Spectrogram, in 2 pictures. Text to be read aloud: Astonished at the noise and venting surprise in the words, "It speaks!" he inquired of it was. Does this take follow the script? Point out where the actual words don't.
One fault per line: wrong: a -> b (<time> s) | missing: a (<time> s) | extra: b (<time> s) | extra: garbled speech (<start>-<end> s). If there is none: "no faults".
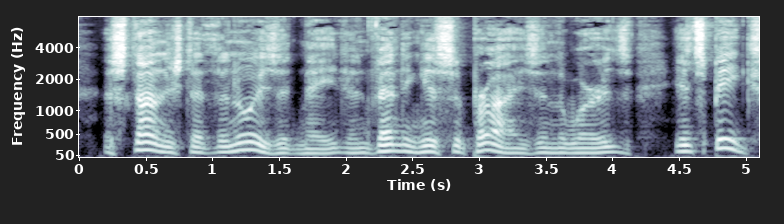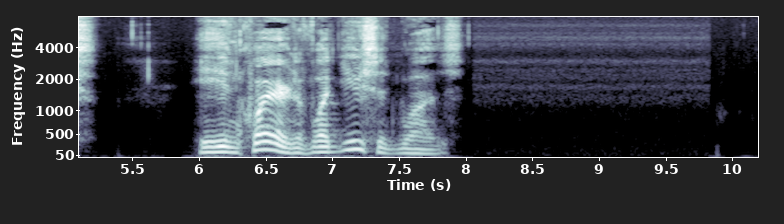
extra: it made (1.5 s)
extra: his (2.5 s)
extra: what use (6.9 s)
